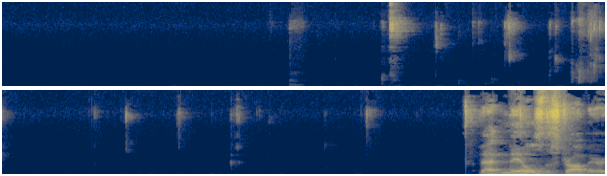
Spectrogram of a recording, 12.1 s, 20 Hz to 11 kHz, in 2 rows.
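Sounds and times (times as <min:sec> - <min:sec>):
mouth clicks and lip smacks: 0:03.7 - 0:06.2, 0:06.8 - 0:10.0, 0:10.6 - 0:10.8.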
